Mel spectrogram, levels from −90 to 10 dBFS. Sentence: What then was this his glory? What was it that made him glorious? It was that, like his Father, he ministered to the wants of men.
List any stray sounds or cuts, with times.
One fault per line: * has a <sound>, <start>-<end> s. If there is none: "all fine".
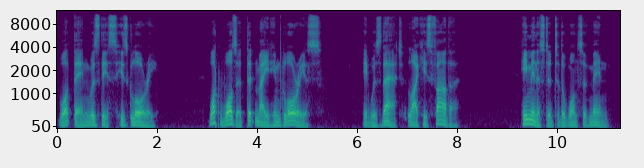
all fine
